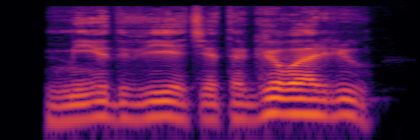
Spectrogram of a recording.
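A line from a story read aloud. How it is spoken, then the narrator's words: Whispered repetition. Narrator (Russian): шепотом повторил Марокко со своей лавки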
